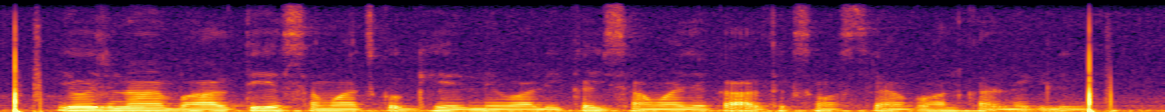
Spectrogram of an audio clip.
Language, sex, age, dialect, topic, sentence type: Hindi, male, 18-24, Awadhi Bundeli, banking, statement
